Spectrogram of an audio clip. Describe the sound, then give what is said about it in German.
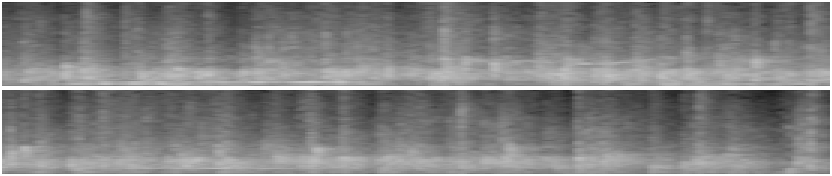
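An audience applauds steadily for several seconds, a dense wash of clapping at an even level, with faint voices and a brief cheer-like tone rising through it. “Komm, gib den Applaus.”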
